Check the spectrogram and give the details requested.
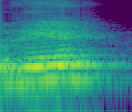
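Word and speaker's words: read: आप अंग्रेजी पढ़े, यू रेड इंग्लिश। याद रखना, रीड, रेड, रेड तीनों फॉर्म होता है, लिखा एक जैसे रहते हैं लेकिन इसका जो प्रोनाउंसिएशन है, उच्चारण है, वो अलग अलग होता है।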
